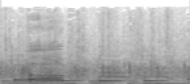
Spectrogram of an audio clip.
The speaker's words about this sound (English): Don't applaud. Put your hand up if you want to play the quiz. Don't keep applauding. That gets old.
